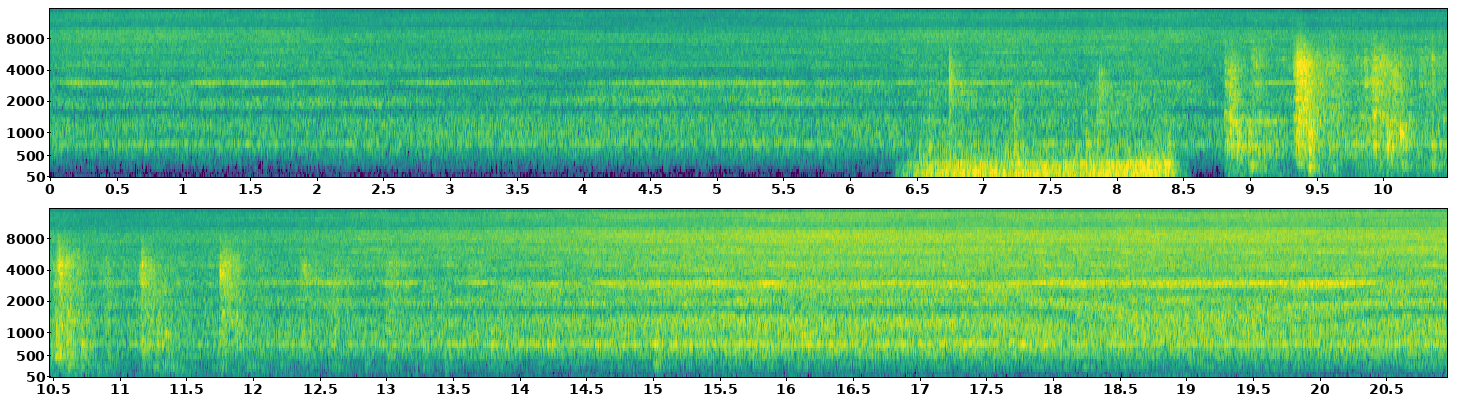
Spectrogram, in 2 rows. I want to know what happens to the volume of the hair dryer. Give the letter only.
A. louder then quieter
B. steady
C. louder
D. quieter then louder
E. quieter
C.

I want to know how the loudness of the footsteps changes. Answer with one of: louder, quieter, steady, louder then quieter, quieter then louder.
quieter.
